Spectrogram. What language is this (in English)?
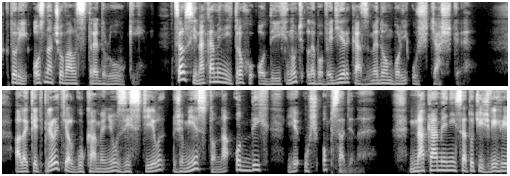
Slovak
